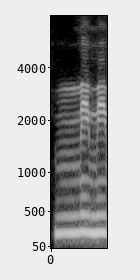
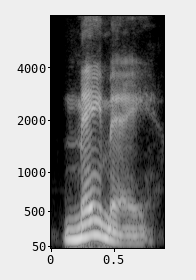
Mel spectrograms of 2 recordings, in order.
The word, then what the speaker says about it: meme: in a row it's me me me me but still there's at the end so you say the long e but you don't say Mimi mayay I've heard it pronounced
